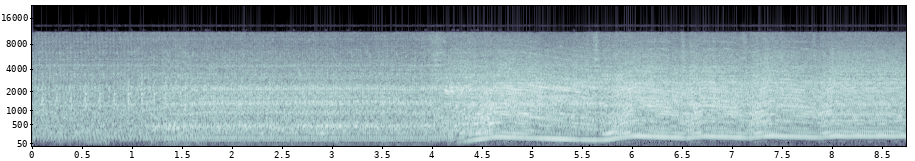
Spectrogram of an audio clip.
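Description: Even idle, then quick blips of the throttle with a sharp repeating tick riding over the engine as revs rise; it sounds like a knock inside the engine. Cause suspected, not confirmed.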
